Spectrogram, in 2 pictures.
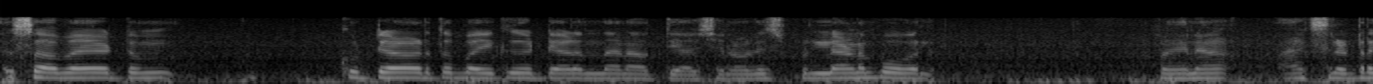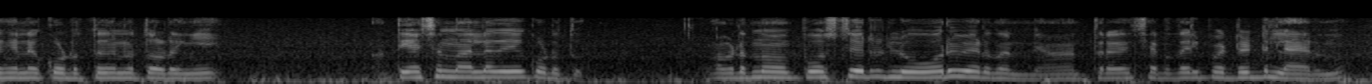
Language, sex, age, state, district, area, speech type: Malayalam, male, 18-30, Kerala, Malappuram, rural, spontaneous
